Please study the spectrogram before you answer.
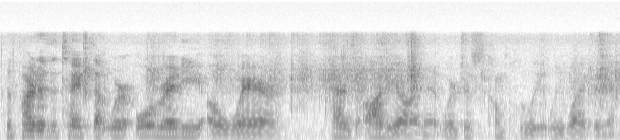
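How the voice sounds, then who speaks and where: A man's voice: mid-range voice, fairly even intonation, moderate pace, dull audio. A man presenting a casual hands-on experiment, thinking aloud as he demonstrates. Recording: roomy echo, noticeable background noise.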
